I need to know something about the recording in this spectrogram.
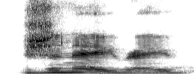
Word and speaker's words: Janae Ray: Janae Ray, French J.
